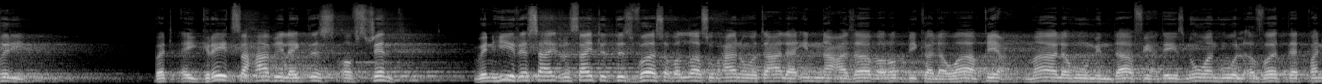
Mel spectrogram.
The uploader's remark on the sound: at the Houghton Masjid (West Street)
